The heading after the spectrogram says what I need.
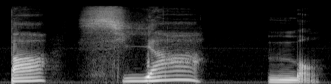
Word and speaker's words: patiemment: seront transformés en amendes on écrit eux mm ent mais on prononce comme si c'était un as pas cia mans donc vous voyez bien qu'on écrit sur votre écran t é e mm ent mais je vais me prononcer pas cia cia siassia mans ok je lai regarde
